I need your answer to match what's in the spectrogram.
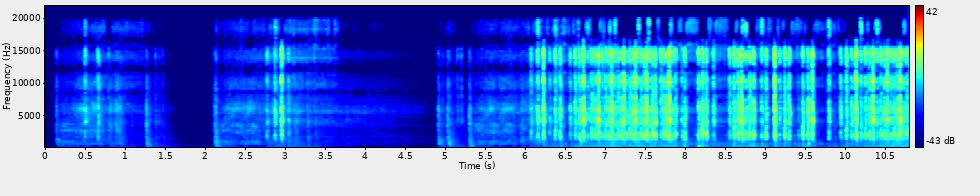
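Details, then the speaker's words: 1928 Ford Model A, sat rusting in a ditch 75–80 years, cold day, run without coolant: cranks a few tries, catches into rough loud running with hard rattle; owner says not rod knock but exhaust leak from misaligned manifold. "But she's running, and I got to say, for as bad hurt as she is, that real hard rattle is that's not a rod knock."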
